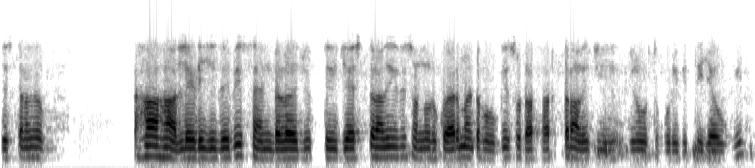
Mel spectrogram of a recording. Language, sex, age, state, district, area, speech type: Punjabi, male, 30-45, Punjab, Barnala, rural, conversation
